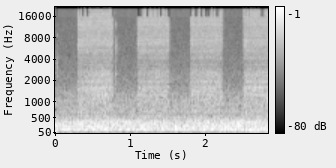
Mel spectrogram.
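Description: A spray gun used on a model ship gives three hissing bursts, each lasting about half a second to a second, separated by short pauses, close and steady, with no talking.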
